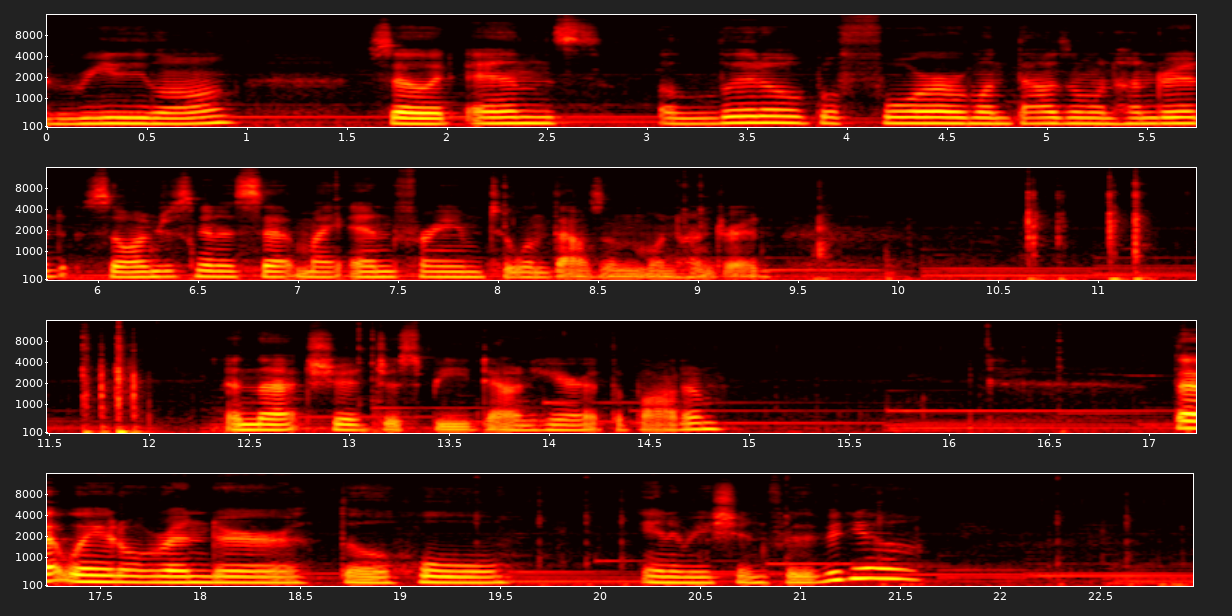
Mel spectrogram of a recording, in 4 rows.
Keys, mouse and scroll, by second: 7.1-8.7 drag, 10.6-11.7 typing, 13.0-17.7 drag, 19.1 scroll down 1, 19.3 middle click, 20.2 scroll down 1, 20.5-20.9 scroll up 1, 20.9 middle click, 21.4 scroll up 1, 22.2 middle click, 22.8 scroll up 1.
